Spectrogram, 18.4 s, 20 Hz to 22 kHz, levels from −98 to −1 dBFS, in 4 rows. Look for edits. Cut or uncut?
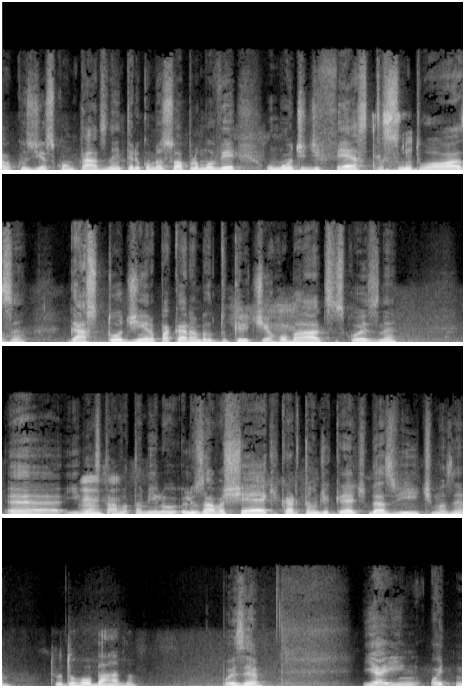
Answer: uncut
